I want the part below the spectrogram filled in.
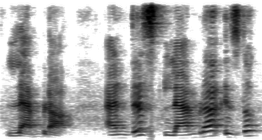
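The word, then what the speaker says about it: λ: the length right and the inverted y is pronounced as lambda and this lambda is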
